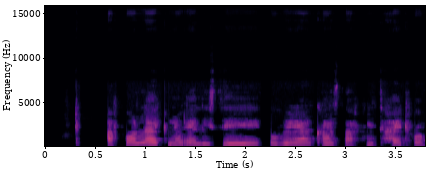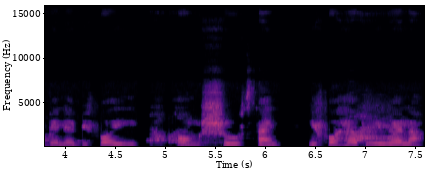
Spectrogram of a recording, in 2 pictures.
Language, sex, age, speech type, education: Nigerian Pidgin, female, 15-29, spontaneous, tertiary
